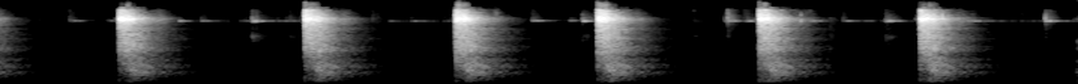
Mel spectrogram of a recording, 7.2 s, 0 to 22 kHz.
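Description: Six evenly spaced, loud pistol shots from a .38 Super 1911 at a shooting range, each a sharp crack with a ringing metallic ping, about one second apart.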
